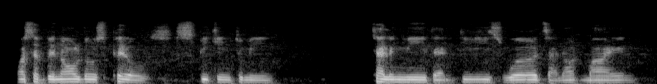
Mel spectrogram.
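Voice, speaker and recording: A man talks very slowly in a fairly low voice. His intonation stays flat and monotone. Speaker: spoken word poet. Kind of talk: spoken word poetry performance. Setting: webcam recording.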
